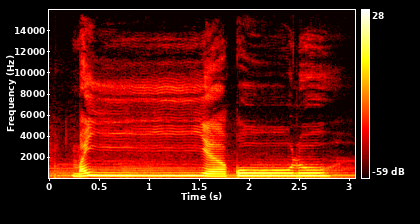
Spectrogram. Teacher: Ya adalah huruf idgham bi gunnah. Nah, jadi cara membacanya yaitu dengan dimasukkan ke ya, kemudian disertai dengan dengung di hidung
